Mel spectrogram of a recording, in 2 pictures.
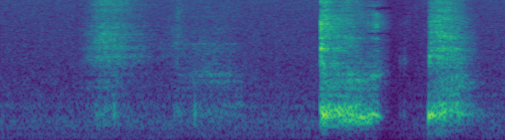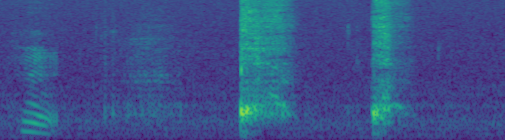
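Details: Persistent cough that won't stop, hashtagged pneumonia: four loud, harsh coughs separated by short pauses and quieter breathing sounds, a repeated cough that keeps returning.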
